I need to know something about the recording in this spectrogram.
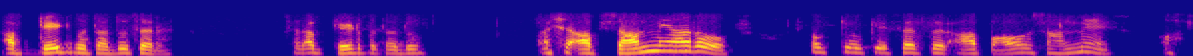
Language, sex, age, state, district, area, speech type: Urdu, male, 18-30, Bihar, Khagaria, rural, conversation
